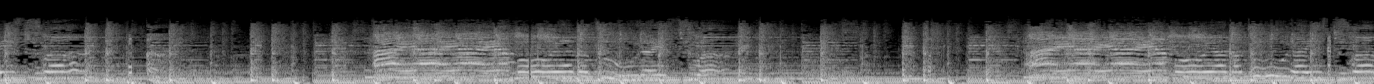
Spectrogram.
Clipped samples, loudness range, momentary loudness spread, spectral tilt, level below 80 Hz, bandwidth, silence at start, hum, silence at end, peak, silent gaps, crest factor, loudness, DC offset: under 0.1%; 3 LU; 5 LU; -6.5 dB/octave; -22 dBFS; 8.8 kHz; 0 s; none; 0 s; -2 dBFS; none; 14 dB; -15 LUFS; under 0.1%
